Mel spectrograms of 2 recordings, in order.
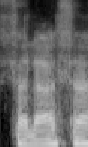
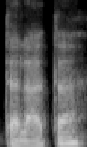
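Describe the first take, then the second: First: The consonants are th sounds. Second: The consonants are t sounds. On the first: This is the older form of the word. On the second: This is the form used in some modern dialects.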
